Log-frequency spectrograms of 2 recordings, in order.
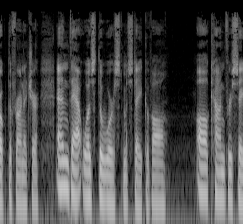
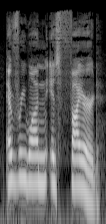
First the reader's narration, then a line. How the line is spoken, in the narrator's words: he cried into the silence, his voice like a plague of tongues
